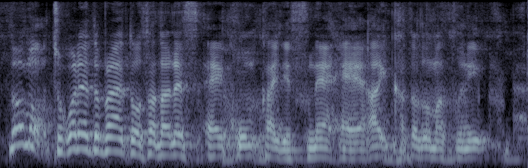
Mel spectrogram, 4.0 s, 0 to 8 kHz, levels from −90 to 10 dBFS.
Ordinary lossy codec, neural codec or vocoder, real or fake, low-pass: none; codec, 16 kHz, 4.8 kbps, FACodec; fake; none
